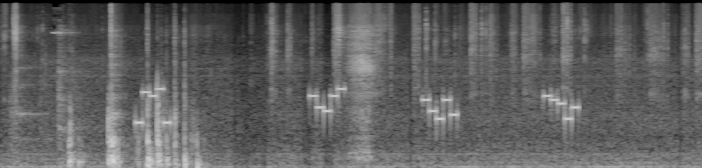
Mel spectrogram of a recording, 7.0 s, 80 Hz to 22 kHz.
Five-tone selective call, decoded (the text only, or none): 20992 96599 85384 98736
